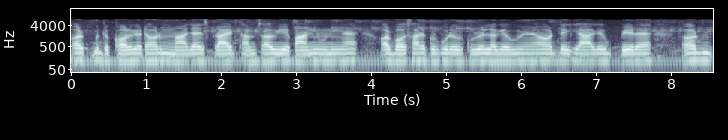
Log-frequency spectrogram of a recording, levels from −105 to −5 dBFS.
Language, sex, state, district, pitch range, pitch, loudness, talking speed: Hindi, male, Bihar, West Champaran, 120-125 Hz, 125 Hz, -19 LUFS, 180 wpm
